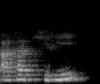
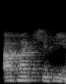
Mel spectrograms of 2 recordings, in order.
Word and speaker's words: harakiri: On utilise aussi l'expression se faire harakiri, ce qui veut dire se suicider, se couper le ventre. Mais on m'a expliqué que le R se prononce L, donc c'est harakiri.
